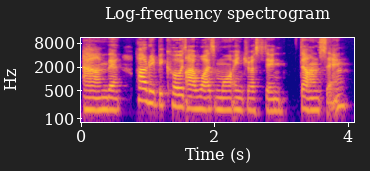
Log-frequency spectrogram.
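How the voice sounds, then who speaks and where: A woman in her thirties with a Japanese accent, talking as a guest in a relaxed interview. Her voice sits a little low for a woman. She thinks aloud with small restarts. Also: measured pace. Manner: thoughtful, with small restarts and light laughs. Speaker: guest, author and illustrator. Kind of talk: casual interview conversation.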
